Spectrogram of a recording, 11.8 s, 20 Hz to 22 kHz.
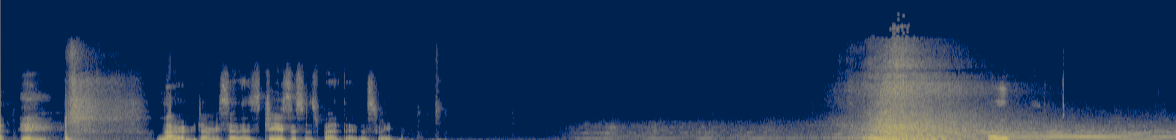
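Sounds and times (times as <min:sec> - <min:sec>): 
speech: 0:00.2 - 0:01.0, 0:01.6 - 0:04.2
car horn: 0:05.7 - 0:11.7.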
